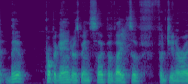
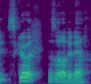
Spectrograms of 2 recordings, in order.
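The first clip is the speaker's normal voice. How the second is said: mock reckless quote; 2 semitones higher, 7 dB louder than usual.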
